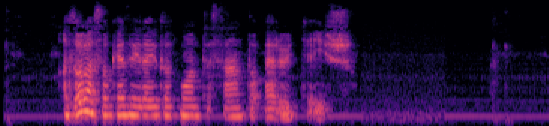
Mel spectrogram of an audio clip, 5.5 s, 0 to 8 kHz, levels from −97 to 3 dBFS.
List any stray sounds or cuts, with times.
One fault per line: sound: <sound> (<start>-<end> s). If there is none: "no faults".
no faults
